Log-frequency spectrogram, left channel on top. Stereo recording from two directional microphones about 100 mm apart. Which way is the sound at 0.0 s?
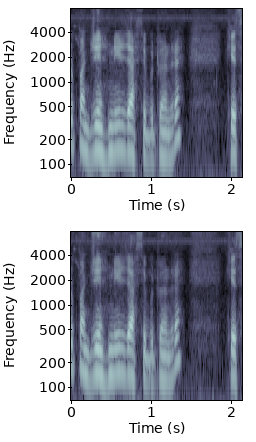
30° right (ahead or behind).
